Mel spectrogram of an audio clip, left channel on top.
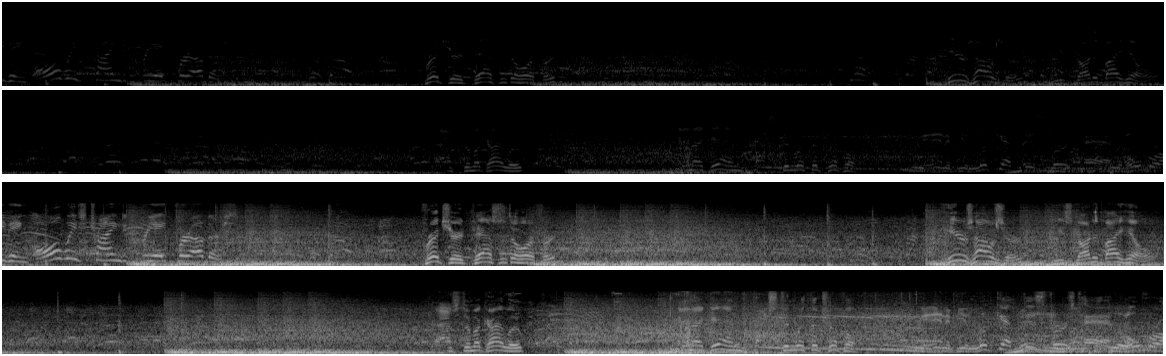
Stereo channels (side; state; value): left; quieter; 28.6 dB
